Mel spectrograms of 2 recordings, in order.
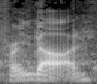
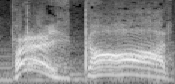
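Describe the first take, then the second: First: It is said quietly and half-heartedly. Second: It is said loudly and with energy. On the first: The praise is lukewarm and unconvinced. The speaker calls it wrong. "he didn't do it that way" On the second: The praise is wholehearted and confident. The speaker calls it right. "They said with a loud voice"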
